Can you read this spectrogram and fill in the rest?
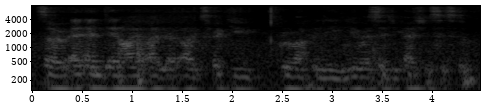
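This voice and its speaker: A man's voice: mid-range voice, little pitch movement, a little fast. A man moderating a panel, stammering and restarting as he puts a question. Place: conference room. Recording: very echoey conference hall from far off, loud noise.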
